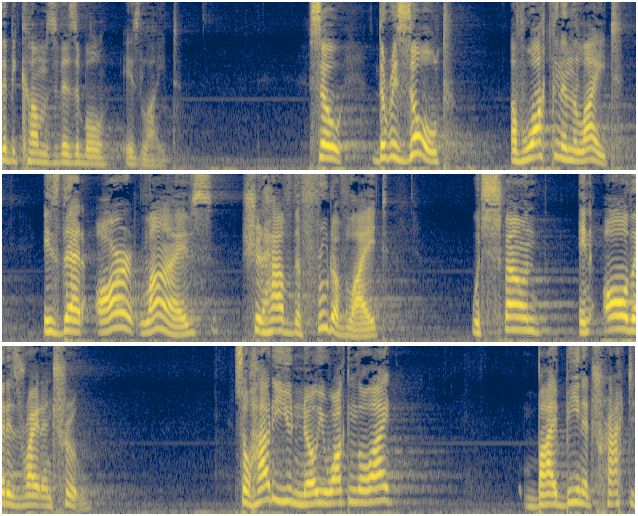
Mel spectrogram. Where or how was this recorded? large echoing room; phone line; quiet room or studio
large echoing room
